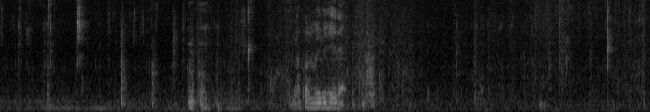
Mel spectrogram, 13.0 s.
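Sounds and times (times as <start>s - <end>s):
faint chewing: 0.0s - 5.6s, 8.5s - 13.0s.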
